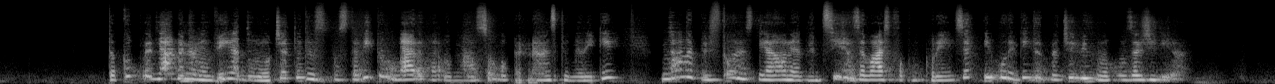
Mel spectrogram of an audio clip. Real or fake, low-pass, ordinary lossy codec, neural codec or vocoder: fake; none; none; codec, 44.1 kHz, 0.9 kbps, DAC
